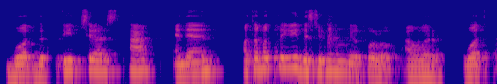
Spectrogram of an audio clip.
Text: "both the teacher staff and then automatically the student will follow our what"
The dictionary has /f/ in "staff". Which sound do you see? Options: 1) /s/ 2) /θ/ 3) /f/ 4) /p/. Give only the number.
4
